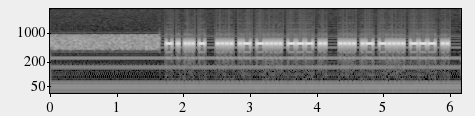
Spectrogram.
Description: Morse code, heard as a keyed tone, about 36 wpm, 560 Hz. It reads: TEST HA6OI HA6OI
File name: CW / ha6oi 2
